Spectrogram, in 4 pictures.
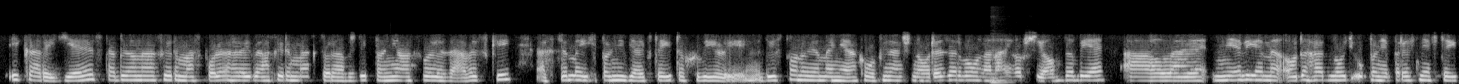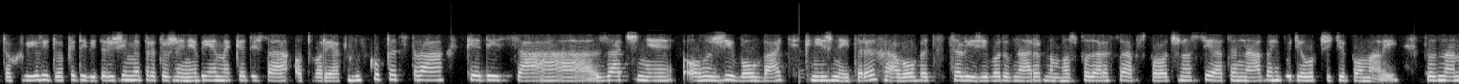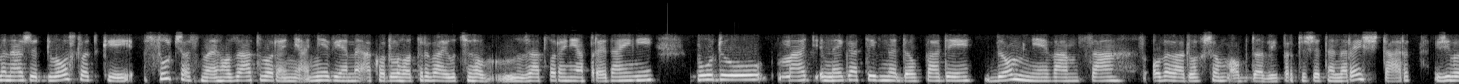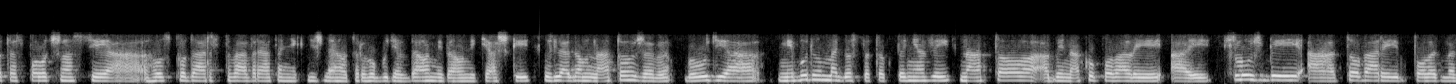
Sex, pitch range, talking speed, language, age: female, 170-195 Hz, 120 wpm, Slovak, 40-59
